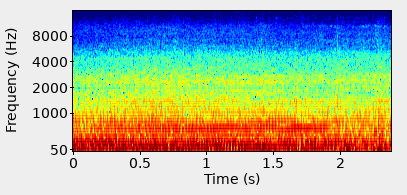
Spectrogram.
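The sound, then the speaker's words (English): A Moto Guzzi V100 motorcycle engine runs loud while riding, a steady throbbing drone with a rich low rumble that holds even throughout, no voices over it. “Very, very characterful engine.”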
